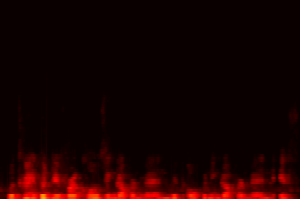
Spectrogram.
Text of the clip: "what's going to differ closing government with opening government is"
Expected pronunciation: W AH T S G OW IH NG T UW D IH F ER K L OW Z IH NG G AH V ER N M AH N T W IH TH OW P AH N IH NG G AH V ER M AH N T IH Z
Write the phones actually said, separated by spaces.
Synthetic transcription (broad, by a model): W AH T G OW IH NG T UW D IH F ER K L OW Z IH NG G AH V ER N M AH N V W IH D OW P AH N IH NG G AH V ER M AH N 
